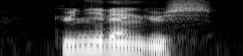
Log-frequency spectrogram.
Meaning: cunnilingus
- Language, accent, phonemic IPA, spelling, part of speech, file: French, France, /ky.ni.lɛ̃.ɡys/, cunnilingus, noun, LL-Q150 (fra)-cunnilingus.wav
